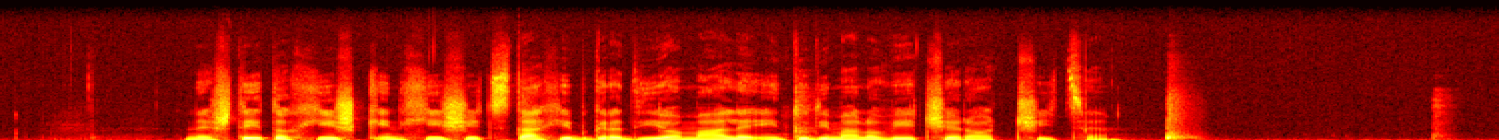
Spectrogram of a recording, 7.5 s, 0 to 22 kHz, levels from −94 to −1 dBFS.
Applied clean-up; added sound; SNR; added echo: none; Clapping; 19 dB; none.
